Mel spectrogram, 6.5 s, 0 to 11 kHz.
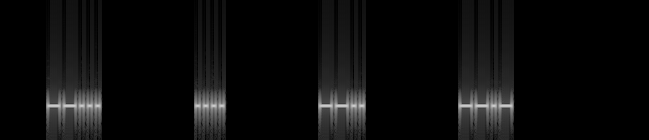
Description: Morse code, heard as a keyed tone, about 29 wpm, spaced as for 8 wpm, 700 Hz. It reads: 7HZQ
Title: USA Call Signs - 5 Characters - 8x Character Spacing - 30wpm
